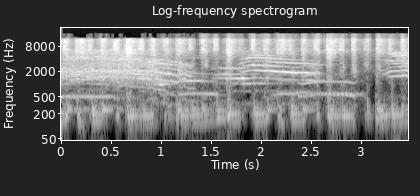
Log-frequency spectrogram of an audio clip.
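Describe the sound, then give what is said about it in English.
Several cats yowl and meow continuously, their drawn-out, wavering cries overlapping and fairly loud, with no talking. “Cat orgy.”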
